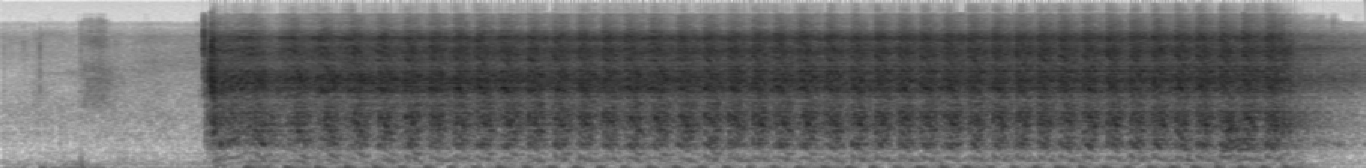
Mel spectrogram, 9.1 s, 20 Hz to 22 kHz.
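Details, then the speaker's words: Toyota Supra first start attempt after about 10 years sitting, fuel tank modified: even starter cranking about three turns a second for seven seconds, never fires; owners suspect ignition timing, a leak also found. "It's probably just the timing that It's just the timing."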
